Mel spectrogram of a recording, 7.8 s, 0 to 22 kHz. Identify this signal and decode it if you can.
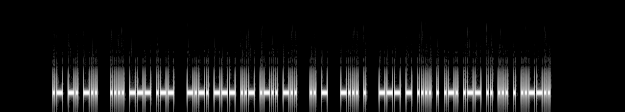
Morse code, heard as a keyed tone, about 48 wpm, 700 Hz. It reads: AND HOW COULD IT BE OTHERWISE?
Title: Sentences from Top 1200 Words 50wpm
